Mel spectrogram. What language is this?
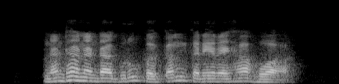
Sindhi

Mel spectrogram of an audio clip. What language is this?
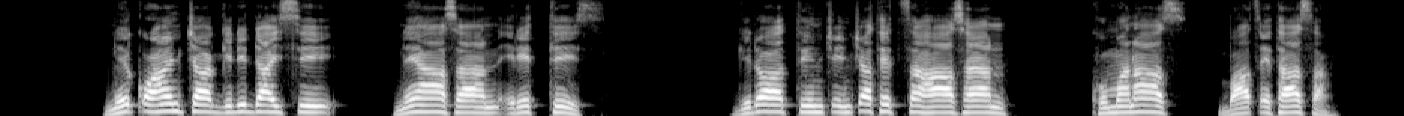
Gamo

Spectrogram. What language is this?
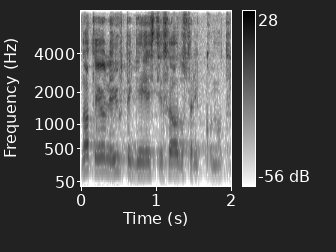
Estonian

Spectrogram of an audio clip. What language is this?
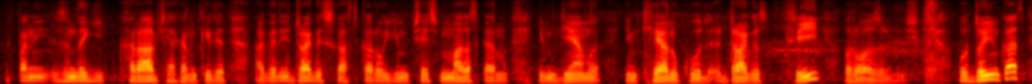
Kashmiri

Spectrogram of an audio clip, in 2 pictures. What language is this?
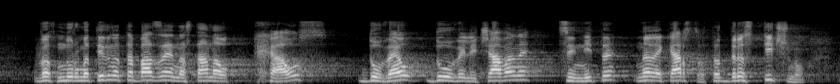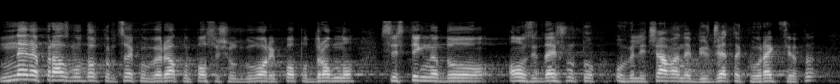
Bulgarian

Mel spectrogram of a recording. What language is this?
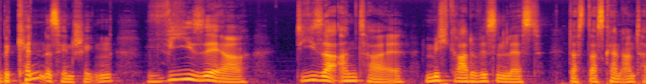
German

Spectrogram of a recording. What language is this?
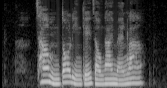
Cantonese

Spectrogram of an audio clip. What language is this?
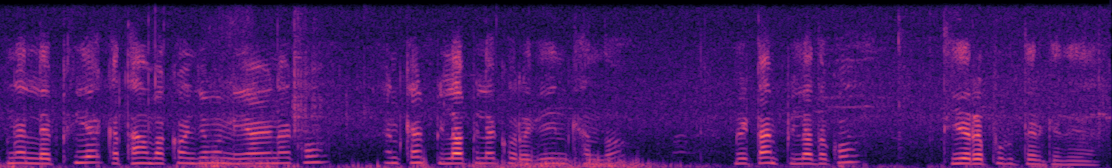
Santali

